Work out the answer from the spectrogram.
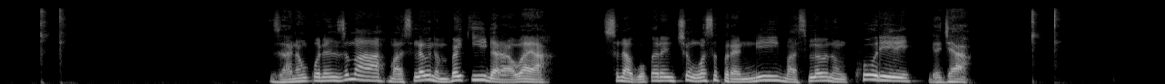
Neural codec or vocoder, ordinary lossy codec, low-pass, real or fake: codec, 44.1 kHz, 2.6 kbps, SNAC; MP3, 96 kbps; 14.4 kHz; fake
